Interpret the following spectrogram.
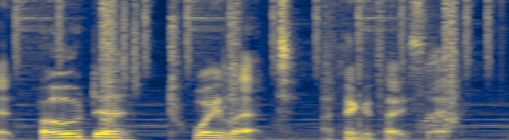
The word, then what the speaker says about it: toilette: eau de parfum Roday toilet toilet toilet it's not toilet it's toilette I think it's how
